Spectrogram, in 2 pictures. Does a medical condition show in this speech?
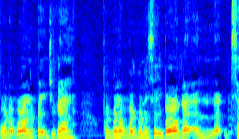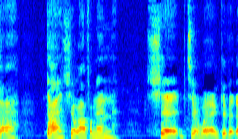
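Yes: disability affecting speech.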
